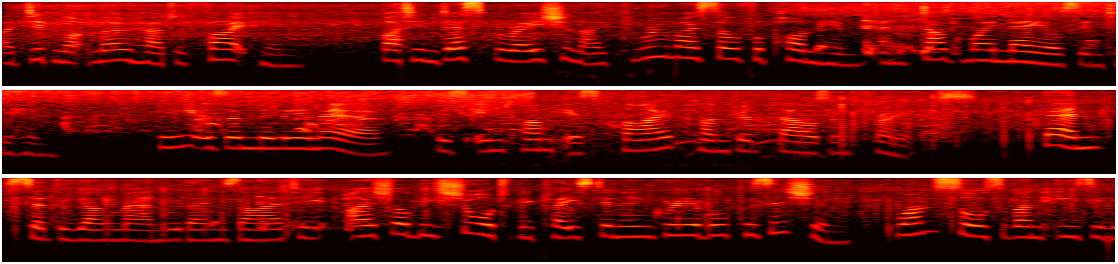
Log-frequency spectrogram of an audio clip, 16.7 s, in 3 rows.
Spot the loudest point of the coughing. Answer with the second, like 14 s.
4 s.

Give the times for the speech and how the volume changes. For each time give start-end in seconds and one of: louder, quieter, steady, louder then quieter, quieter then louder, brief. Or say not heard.
0.0-16.6 steady.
